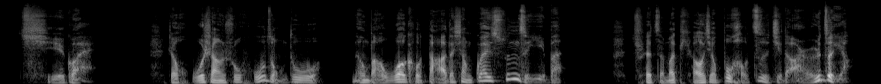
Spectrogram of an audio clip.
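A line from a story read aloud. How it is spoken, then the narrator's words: Moderate, pointedly audible. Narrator (Chinese): 声音不大不小，恰好让对方听见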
